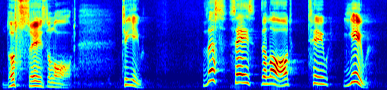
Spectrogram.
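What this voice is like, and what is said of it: Deep voice playing God. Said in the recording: “this is God speaking. So I'll put a deep voice on.”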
